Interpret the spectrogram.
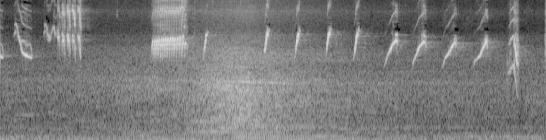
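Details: Long-tailed shrike of the Madura type, said to have few mimicked fill-ins yet, opening with quick stuttered notes and a brief harsh buzzy burst, then a run of high, down-slurred whistled notes.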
